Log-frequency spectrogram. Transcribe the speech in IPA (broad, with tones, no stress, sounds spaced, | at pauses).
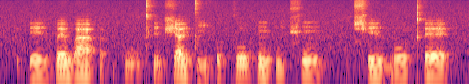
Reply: ʔ e˨ ɪ̯ p ɛ˦˨ w ä˦ ʔ | p u˦ tʰ ɪ˦ ʔ ʃ a˦˨ ɪ̯ t i˨ h ʊ˦ ʔ k o˦ p ũ˦˨ ʔ u˦˨ t͡ɕʰ ũ˦˨ | t͡ɕʰ e˦˨ ɪ̯ b o˦ ʊ̯ kʰ ɛ˦˨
